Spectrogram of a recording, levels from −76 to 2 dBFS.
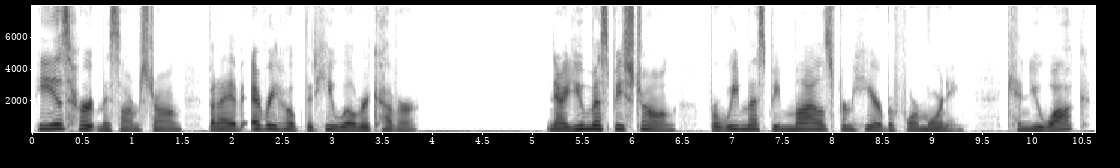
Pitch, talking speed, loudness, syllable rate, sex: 195 Hz, 175 wpm, -19 LUFS, 5.0 syllables/s, female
